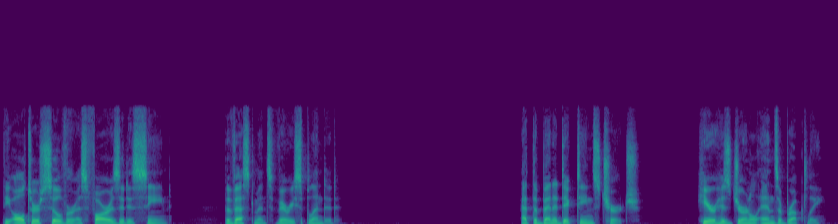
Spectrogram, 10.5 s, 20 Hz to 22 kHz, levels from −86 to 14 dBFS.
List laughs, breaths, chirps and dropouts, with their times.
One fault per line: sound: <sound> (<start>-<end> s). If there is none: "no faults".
no faults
